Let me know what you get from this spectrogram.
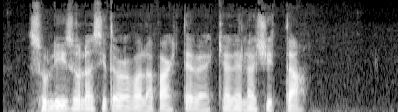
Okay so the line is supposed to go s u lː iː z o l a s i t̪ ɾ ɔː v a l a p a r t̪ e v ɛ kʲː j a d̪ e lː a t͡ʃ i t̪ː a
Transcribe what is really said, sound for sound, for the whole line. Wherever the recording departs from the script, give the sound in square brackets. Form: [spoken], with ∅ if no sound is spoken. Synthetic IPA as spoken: s u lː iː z o l a s i t̪ ɾ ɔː v a l a p a r t̪ e v ɛ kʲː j a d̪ e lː a t͡ʃ i t̪ː a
